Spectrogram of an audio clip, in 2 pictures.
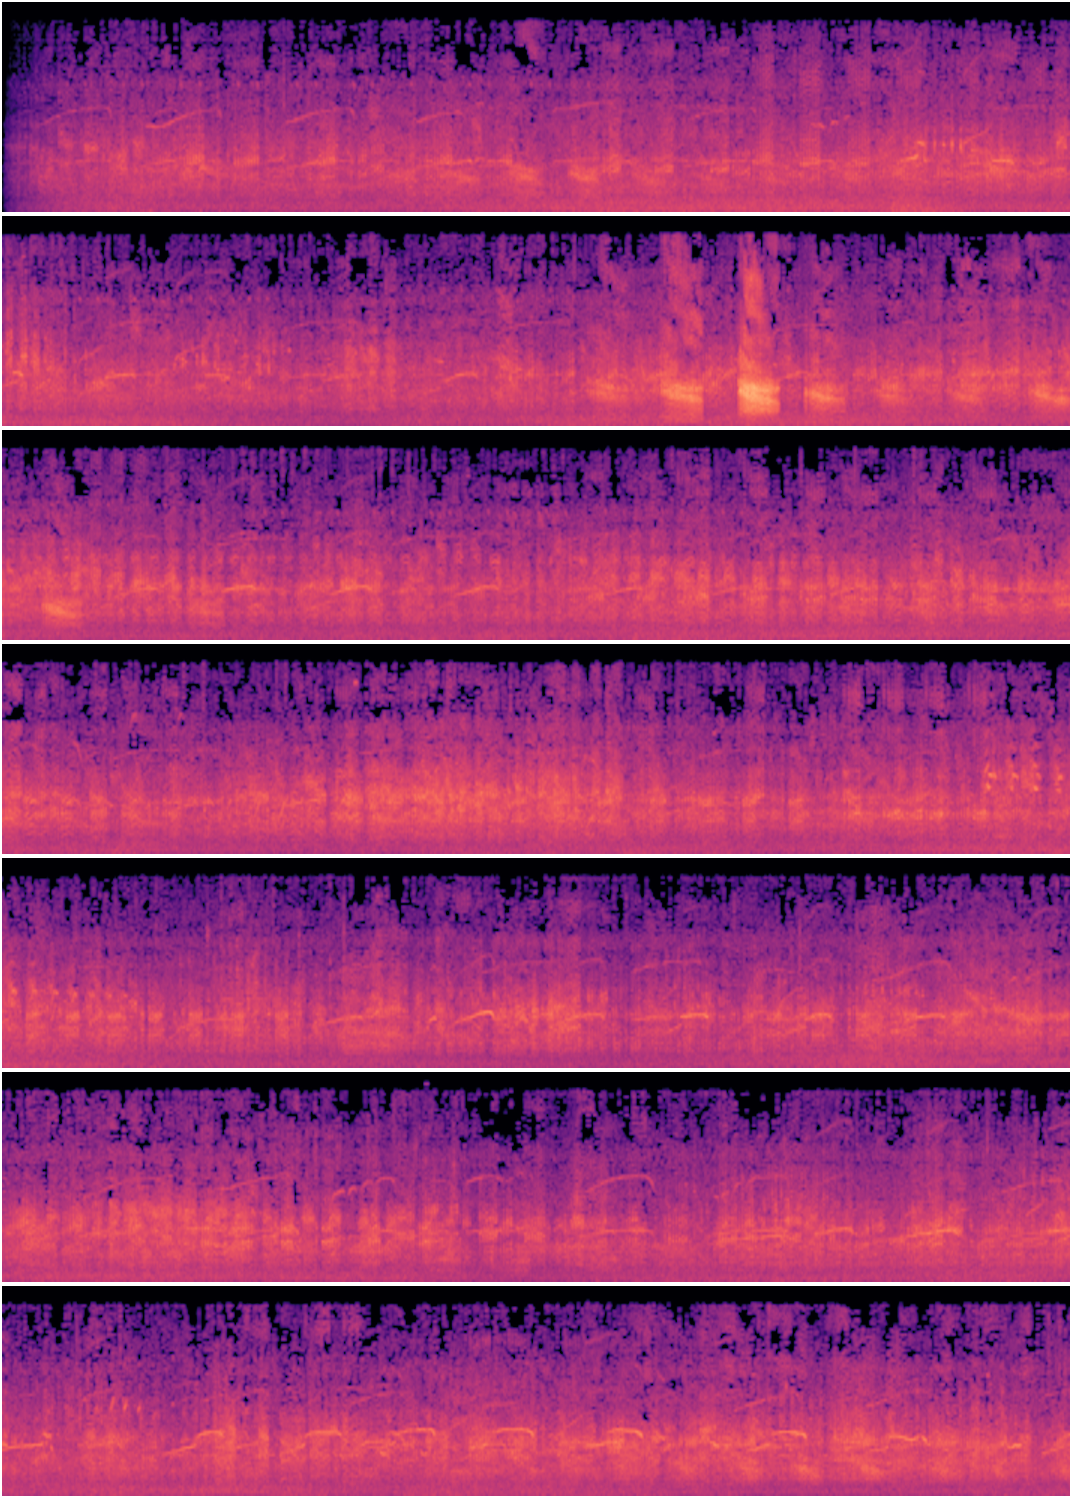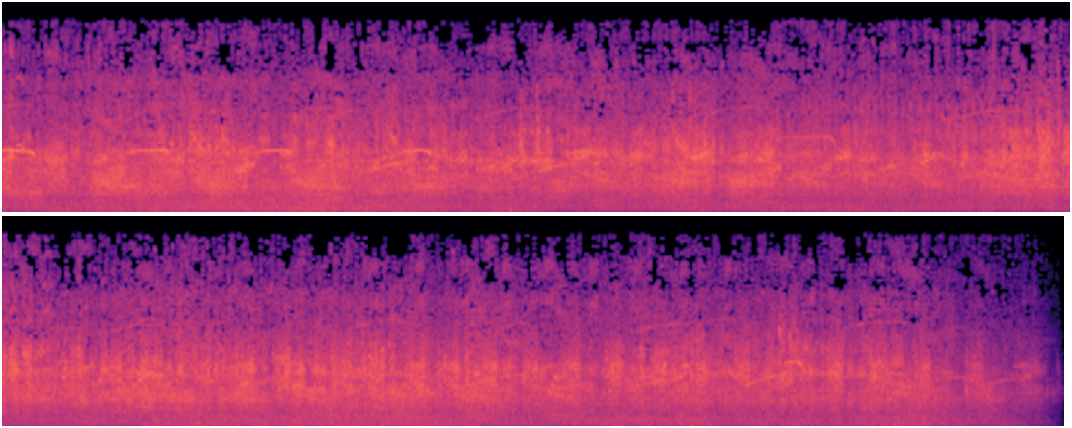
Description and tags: Birds Ambience Loud
Seabirds returning to roost at night, Bird Island, Seychelles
